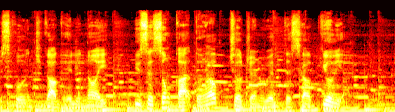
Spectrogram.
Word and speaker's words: sunka: pronounced sunka it is a philippine manancala game that is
